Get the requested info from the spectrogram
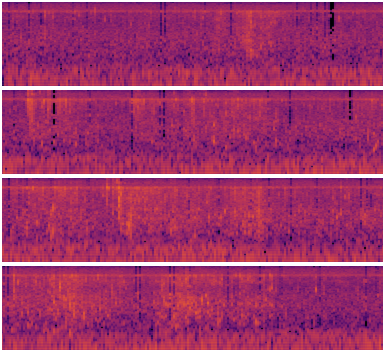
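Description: Shallow river water lapping and gurgling right at the microphone: a steady low rumble with scattered small splashes and trickles.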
